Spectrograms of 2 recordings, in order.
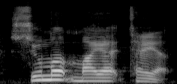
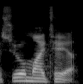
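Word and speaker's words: Suamataia: Suma Matea. Okay. I appreciate that, Don. Appreciate that, buddy. Suma Matea. Okay, Sum Matea.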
